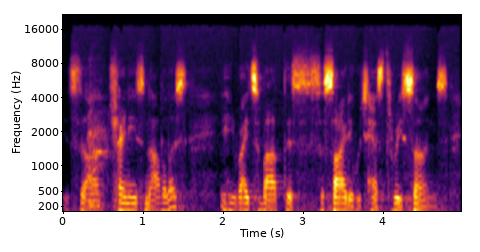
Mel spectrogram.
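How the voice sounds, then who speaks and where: Guy on a panel, gravelly voice, rambly with lots of uhs, faint hiss behind. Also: medium pitch, fairly even intonation, normal speed, a bit bright, low-quality recording. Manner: rambling, many fillers and restarts. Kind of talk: panel discussion answer.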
